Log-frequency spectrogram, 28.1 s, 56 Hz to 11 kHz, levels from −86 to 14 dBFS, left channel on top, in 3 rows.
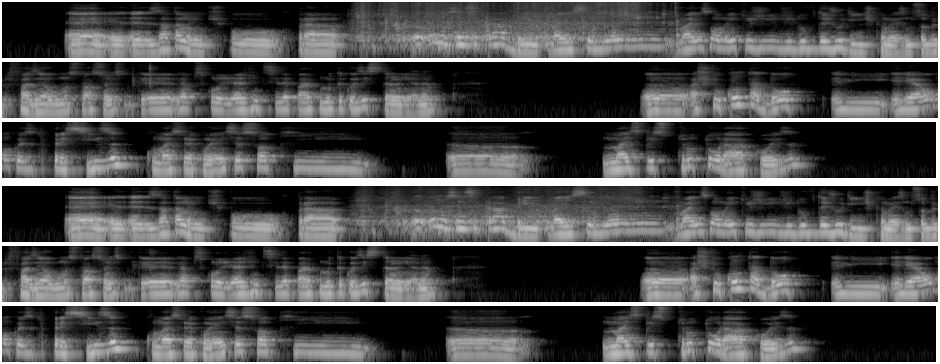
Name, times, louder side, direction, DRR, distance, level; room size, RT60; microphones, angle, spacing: voice 1, 0.6-3.5 4.0-13.7 15.8-17.3 17.7-22.4 23.2-24.0 24.7-26.8, right 2 dB, 25° right, 0.6 m, -23 dB
sound 1, 3.2-6.9 10.7-10.9, left 2 dB, 90° left, 1.6 m, -33 dB
8.5 x 5.7 x 5.4 m
head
